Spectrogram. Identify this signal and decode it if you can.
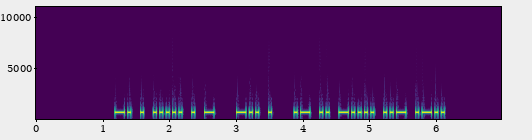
Morse code, heard as a keyed tone, about 25 wpm, 700 Hz. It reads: NE5ET DE AI6UL
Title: USA Callsign DE Callsign - 5 Characters - 25wpm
